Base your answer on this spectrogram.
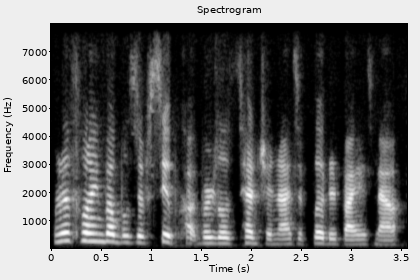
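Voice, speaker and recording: A woman's voice: mid-range voice, animated, quick pace, dry recording, highs cut off. A woman reading fan fiction aloud as an amateur narrator, with casual commentary.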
